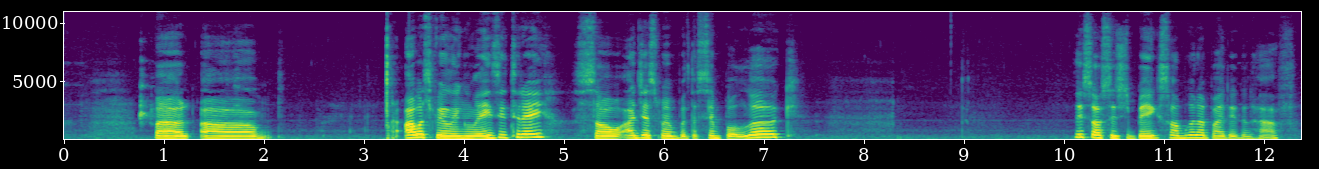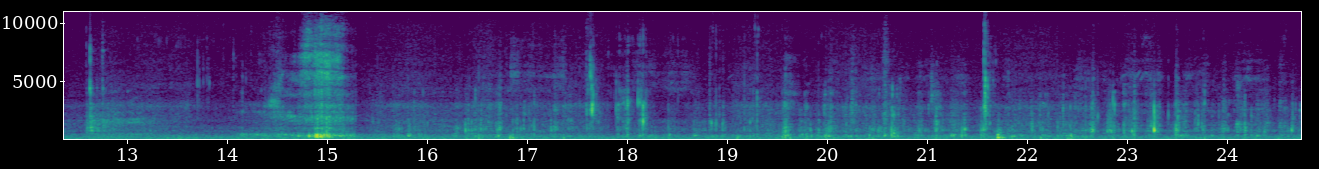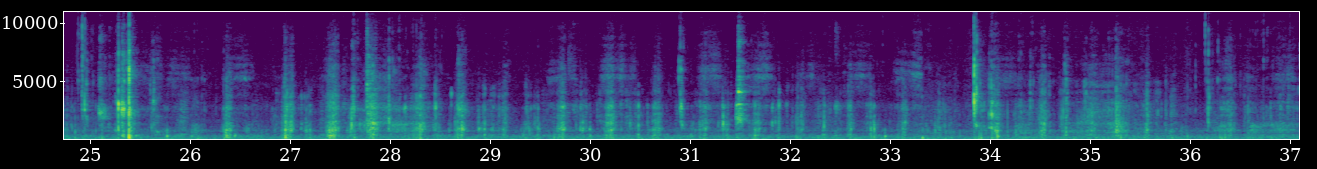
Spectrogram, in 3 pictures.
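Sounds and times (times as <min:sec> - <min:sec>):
person chewing sausage: 0:13.6 - 0:37.0.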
